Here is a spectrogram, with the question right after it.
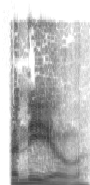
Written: anele

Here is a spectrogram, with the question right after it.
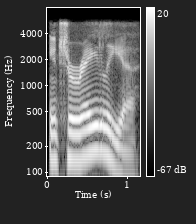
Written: inter alia

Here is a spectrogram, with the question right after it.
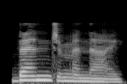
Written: Benjaminite

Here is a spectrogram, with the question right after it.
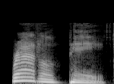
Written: rattlepate

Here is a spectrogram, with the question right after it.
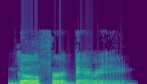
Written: gopherberry

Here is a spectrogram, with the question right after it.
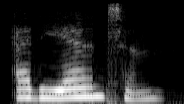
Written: adiantum

